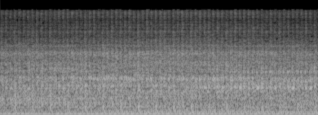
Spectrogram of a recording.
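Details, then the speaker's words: Diesel engine after a second engine rebuild with the liner reversed and new original piston rings: even idle clatter, steady and smooth with no irregular ticking; running like new. "ini sekarang sudah R suaranya jadi ini sudah R seperti pter baru"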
